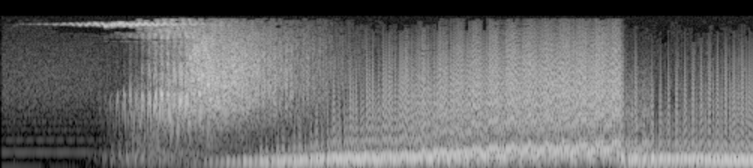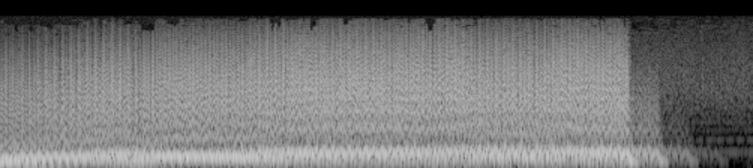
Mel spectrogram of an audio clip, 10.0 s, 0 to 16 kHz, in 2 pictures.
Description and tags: Dark robotic sample 014
Sample taken from Volca FM->Guitar Amp.
fm, artificial, robotic, sample, dark, volca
